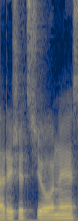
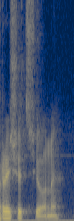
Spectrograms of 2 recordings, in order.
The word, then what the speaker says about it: recezione: Esatto, sappiamo che la recezione sarà... Ricezione o recezione? – Recezione. – Recezione, ok, avevo detto bene.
